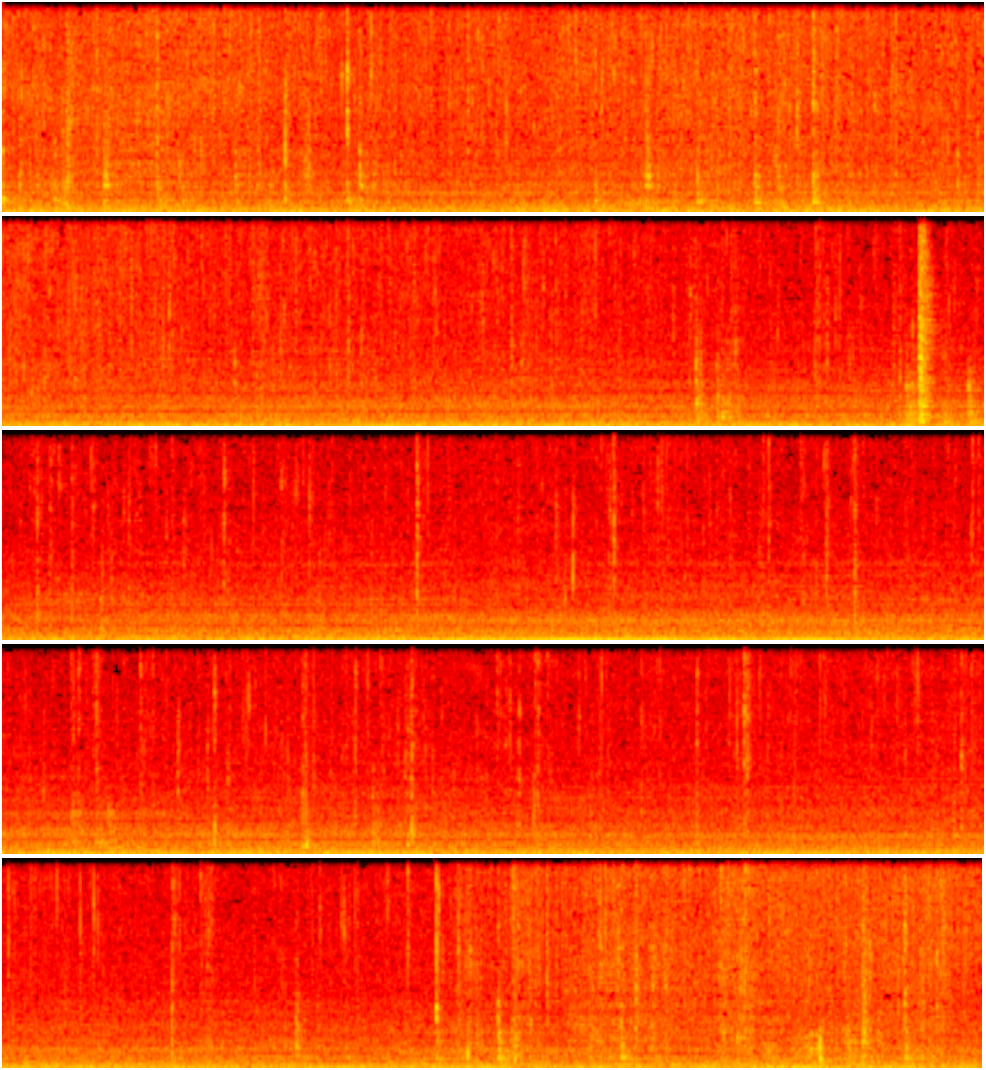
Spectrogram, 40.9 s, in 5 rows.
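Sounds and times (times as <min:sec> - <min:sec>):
fish sizzling in oil: 0:00.0 - 0:40.9.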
